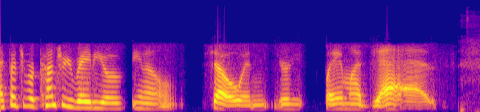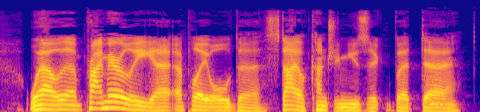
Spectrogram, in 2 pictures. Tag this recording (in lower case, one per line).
speech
